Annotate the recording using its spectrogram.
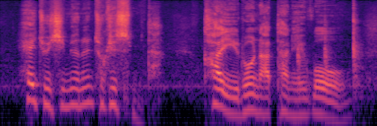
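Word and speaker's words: χ: 답은에서 자화의 세기는 카이분의 x, 이거는 카이라고 읽습니다.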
